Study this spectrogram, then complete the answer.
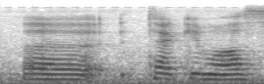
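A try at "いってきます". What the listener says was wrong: Itakimasu. Itakimasu. Itakimasu. There's a small tsu there. Small tsu tekimasu.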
